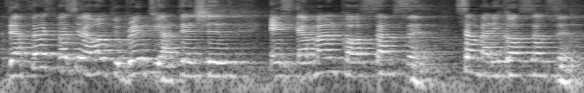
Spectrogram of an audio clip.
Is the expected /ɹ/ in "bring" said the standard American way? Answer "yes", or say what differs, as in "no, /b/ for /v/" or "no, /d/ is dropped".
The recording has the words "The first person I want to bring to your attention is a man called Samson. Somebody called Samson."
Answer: yes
